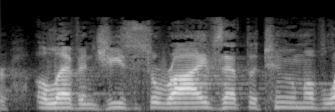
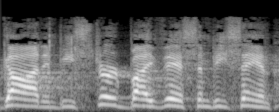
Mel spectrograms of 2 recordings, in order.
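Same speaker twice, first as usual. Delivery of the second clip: louder, higher preacher's plea to God; impassioned preaching; 6 semitones higher, 13 dB louder than usual. Acted. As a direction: preach it out with force, voicing a believer's reproach. Preaches at full force.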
